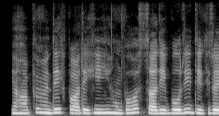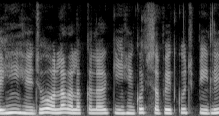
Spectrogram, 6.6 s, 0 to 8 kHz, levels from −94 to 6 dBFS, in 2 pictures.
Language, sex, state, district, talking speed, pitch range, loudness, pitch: Hindi, female, Punjab, Pathankot, 210 wpm, 225-250 Hz, -13 LUFS, 235 Hz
